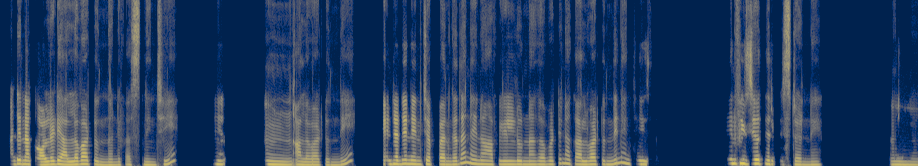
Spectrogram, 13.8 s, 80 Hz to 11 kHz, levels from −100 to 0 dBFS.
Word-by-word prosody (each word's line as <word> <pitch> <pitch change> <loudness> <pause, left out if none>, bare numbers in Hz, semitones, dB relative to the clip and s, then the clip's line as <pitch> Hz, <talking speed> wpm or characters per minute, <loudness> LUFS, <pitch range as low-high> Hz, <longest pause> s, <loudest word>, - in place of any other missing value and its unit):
అంటే, 225 +3 +2
నాకు 230 -1 +2
already 220 +4 +5
అలవాటుందండి 205 -4 +2
first 105 - -2
నించీ.ఎ 225 - -6 1.2
హ్మ్. 210 -3 +2 0.2
అలవాటుంది. 195 +1 -2 0.6
ఏంటంటే 240 +1 +4
నేను 235 -2 +2
చెప్పాను 220 -2 +1
కదా! 220 +7 0
నేను 245 -3 +1
ఆ - - +1
ఫీల్డ్ 220 0 0
ఉన్నా 215 0 -1
గాబట్టి, 220 +3 -3
నాకలవాటుంది. 225 -1 -1
నేను 285 -4 -2
చే‌‌స్ 230 -2 -1 1.2
నేను 275 0 +2
ఫిజియోథెరపిస్ట్ 245 -5 +3
అండి. 200 0 -4 1.1
హ్మ్. 195 -2 -2
220 Hz, 105 wpm, -23 LUFS, 200-235 Hz, 1.2 s, already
